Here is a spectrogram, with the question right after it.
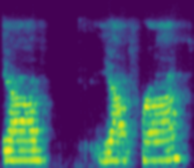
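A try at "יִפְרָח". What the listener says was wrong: No, it's ye. I'm sorry, ye. Ye.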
